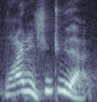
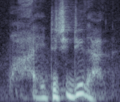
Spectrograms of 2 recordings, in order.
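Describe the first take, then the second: First: It sounds accusing and punishing. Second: It sounds genuinely curious and open.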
